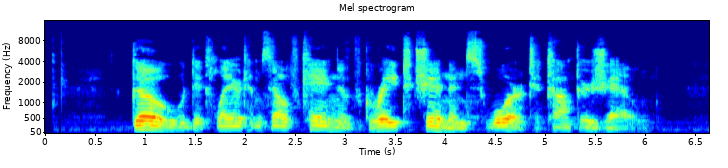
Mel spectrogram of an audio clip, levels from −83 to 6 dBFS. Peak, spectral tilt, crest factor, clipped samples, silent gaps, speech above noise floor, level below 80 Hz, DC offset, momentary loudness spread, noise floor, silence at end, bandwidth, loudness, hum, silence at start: -2 dBFS; -4 dB/octave; 22 dB; under 0.1%; none; 40 dB; -70 dBFS; under 0.1%; 15 LU; -64 dBFS; 0.75 s; 11.5 kHz; -24 LUFS; none; 0.9 s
